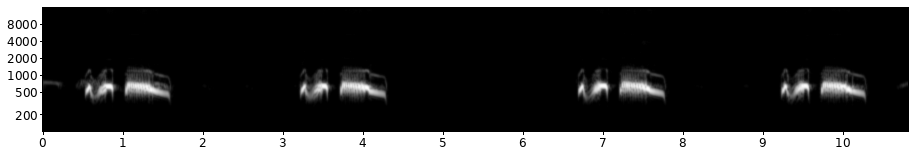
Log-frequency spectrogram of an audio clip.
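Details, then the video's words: Spotted dove used as a lure bird to stimulate other doves into cooing: four low, mellow coo phrases, each a short note followed by two longer throaty coos, repeated about every three seconds in silence. "Tiếng chim cu gáy mồi thúc gù kích là gáy 100%"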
